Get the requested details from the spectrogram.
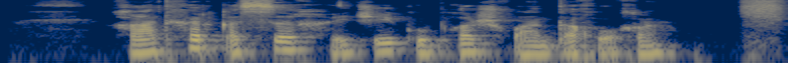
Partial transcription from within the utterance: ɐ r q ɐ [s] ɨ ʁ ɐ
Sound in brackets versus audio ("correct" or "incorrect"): correct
